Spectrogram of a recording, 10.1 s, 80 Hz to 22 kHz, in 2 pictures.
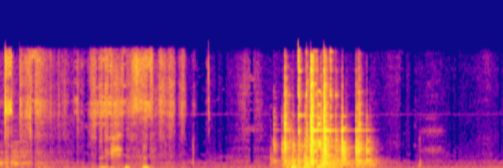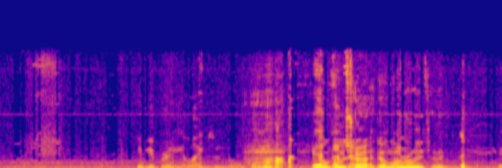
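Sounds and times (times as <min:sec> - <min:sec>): steel hatch scraping open: 0:02.7 - 0:03.8.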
